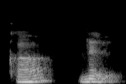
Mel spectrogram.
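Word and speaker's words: colonel: কথা বলেন বিলো এইযে কর্নেল আমরা বলি এটা কর্নেল এটা হচ্ছে কর্নেল খনেল কর্নেল উচ্চারণটা কর্নেল সবাই বলে আমি দেখলাম যেটা আসলে কি কর্নেল পরে দেখলাম যেটা উচ্চারণটা একটু ভিন্ন খনেল আচ্ছা বিসাইড মানেও ভাইয়ের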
